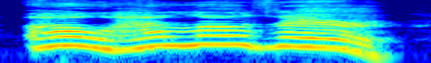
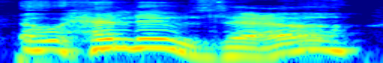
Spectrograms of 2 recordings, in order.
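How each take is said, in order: First: It is spoken with only the pitch raised. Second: It is spoken in a British accent. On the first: The speaker calls it wrong. "all I heard was, ... your British accent was just you raising the pitch of your voice" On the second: The speaker calls it right. "The British accent is like"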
